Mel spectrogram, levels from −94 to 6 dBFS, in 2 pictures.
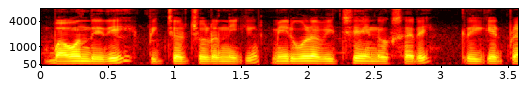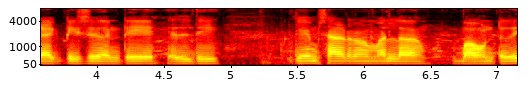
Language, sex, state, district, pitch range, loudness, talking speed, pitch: Telugu, male, Telangana, Nalgonda, 110-115 Hz, -19 LUFS, 125 wpm, 115 Hz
